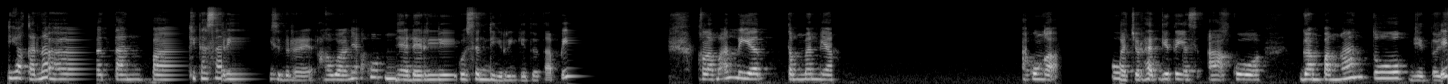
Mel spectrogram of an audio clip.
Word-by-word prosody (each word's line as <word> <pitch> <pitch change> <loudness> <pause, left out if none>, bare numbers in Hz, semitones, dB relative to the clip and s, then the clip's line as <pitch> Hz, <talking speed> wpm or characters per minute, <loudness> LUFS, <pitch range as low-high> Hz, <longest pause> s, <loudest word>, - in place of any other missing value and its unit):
Iya, 290 0 +4
karena, 240 +5 +3
eee, 240 -1 -2
tanpa 225 -1 -2
kita 275 +4 -3
sadari 245 -3 -2 0.2
sebenarnya. 205 -3 -4
Awalnya 220 +4 0
aku 330 -1 -4
menyadari 220 -5 +3 0.3
diriku 235 - +2
sendiri 220 -5 0
gitu, 185 +1 -6
tapi 380 +1 -3 1.1
kelamaan 245 +6 0
lihat 250 -4 +4 0.2
teman 235 +1 0
yang 225 -1 -1 1.8
Aku - - 0 0.6
enggak 215 -7 -2
curhat 225 +1 +2
gitu 245 +1 +1
ya, 230 -3 +2
se 210 - -10
eee, 215 0 0
aku 225 -2 +3 0.3
gampang 235 -1 +3
ngantuk 290 -1 +3
gitu 190 0 -1
ya, - - +6
235 Hz, 125 wpm, -22 LUFS, 220-255 Hz, 1.8 s, ya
